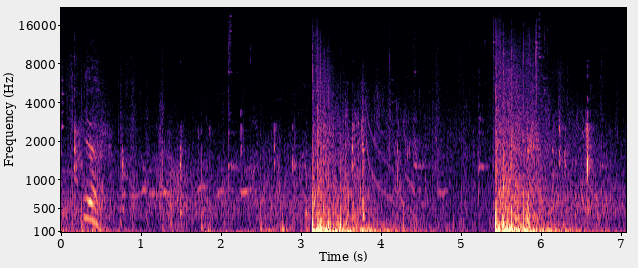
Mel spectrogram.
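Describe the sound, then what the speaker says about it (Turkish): Thrown grenades go off as two heavy, booming blasts several seconds apart in the World War I shooter Battlefield 1, amid scattered gunfire and battlefield noise, while someone talks throughout. "Şöyle bomba atalım"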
